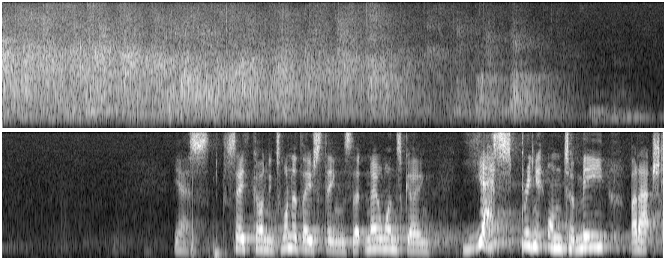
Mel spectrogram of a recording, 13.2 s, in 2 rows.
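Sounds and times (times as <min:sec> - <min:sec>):
audience applause: 0:00.0 - 0:05.5
speech: 0:08.4 - 0:13.2.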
